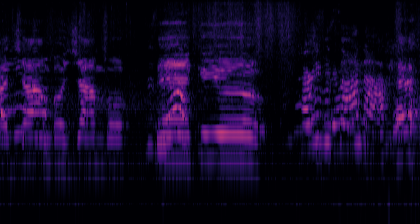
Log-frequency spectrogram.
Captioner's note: speaks in foreign language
